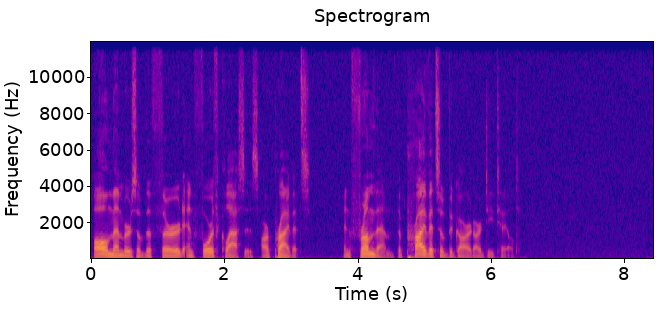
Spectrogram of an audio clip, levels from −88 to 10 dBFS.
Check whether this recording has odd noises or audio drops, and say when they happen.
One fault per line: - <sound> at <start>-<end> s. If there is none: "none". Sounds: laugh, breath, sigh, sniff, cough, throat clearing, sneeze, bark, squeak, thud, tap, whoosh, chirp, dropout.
none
